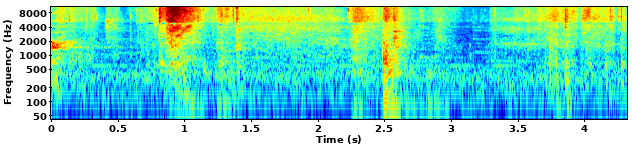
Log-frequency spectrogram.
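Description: Cardboard boxes being shifted about and handled on a tabletop: light rustling with a few dull knocks, the loudest about two and a half seconds in.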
